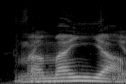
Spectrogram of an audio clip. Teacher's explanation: Noon is merged to ya as if noon is gone.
